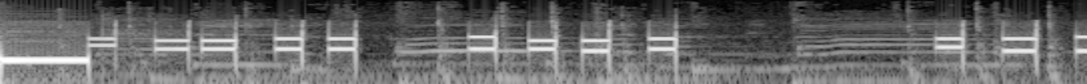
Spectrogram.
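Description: A brief dial tone, then touch-tone (DTMF) keypad beeps as a phone number is dialled, about a dozen digits in quick groups with short pauses. This is a redial of a number that had not answered.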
